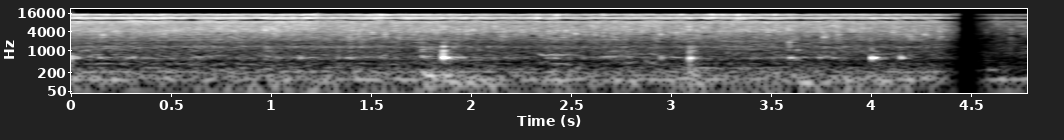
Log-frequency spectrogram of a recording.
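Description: Garlic sizzling in hot oil in a cooking pan, a steady hiss with a few sharp clicks; the sound cuts off suddenly near the end.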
